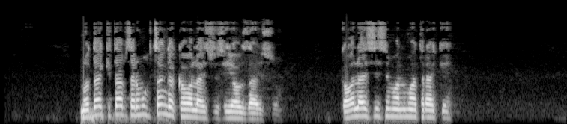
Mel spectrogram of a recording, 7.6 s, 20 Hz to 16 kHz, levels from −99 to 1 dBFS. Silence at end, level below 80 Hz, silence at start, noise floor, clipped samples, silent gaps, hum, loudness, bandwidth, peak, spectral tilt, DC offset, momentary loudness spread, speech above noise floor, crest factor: 1.55 s; -60 dBFS; 1.05 s; -76 dBFS; under 0.1%; none; none; -13 LUFS; 9.4 kHz; 0 dBFS; -5.5 dB/octave; under 0.1%; 11 LU; 63 dB; 16 dB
